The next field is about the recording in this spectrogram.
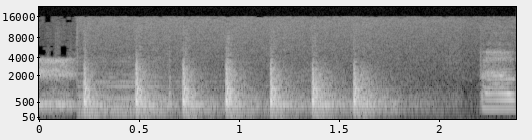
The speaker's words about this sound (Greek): Κάποιο χτυπάει την πόρτα.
